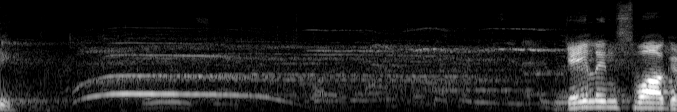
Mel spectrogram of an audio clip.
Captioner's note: crowd cheering and applauding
